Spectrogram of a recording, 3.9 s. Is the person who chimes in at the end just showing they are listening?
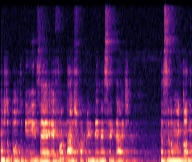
No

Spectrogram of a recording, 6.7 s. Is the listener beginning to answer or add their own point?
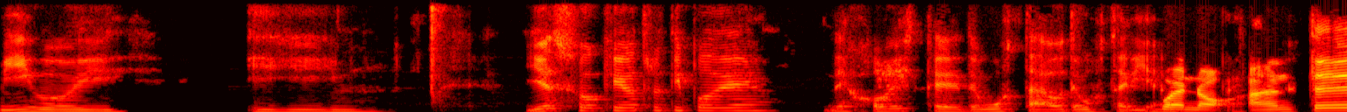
Yes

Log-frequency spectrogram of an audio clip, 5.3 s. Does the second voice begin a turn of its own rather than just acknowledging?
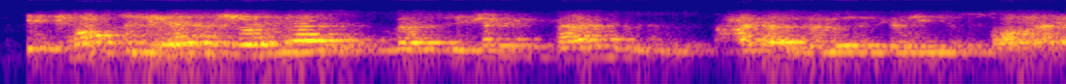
Yes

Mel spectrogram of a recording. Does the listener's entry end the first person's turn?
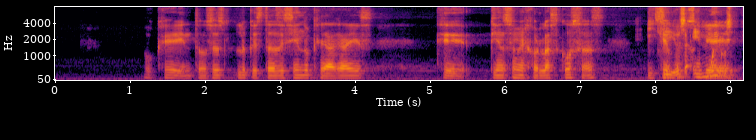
Yes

